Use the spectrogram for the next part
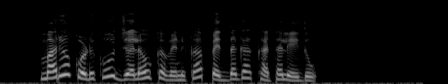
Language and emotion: Telugu, neutral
